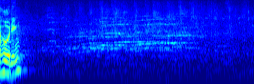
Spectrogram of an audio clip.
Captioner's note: audience applause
